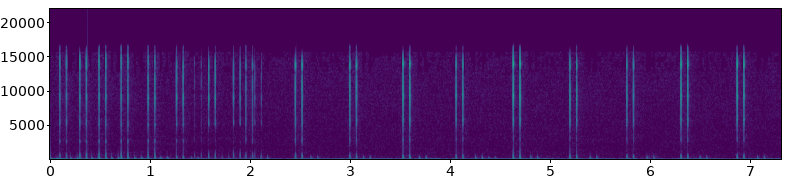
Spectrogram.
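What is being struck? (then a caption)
Steel tweezers. Small, slender steel tweezers held at the fingertips just above a black microphone have their thin, solid metal tips pinched together again and again. The result is a long series of short, dry clicks, often in quick pairs or bursts. Each click is brief, with a bright tick over a soft low thump, and dies away almost instantly.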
